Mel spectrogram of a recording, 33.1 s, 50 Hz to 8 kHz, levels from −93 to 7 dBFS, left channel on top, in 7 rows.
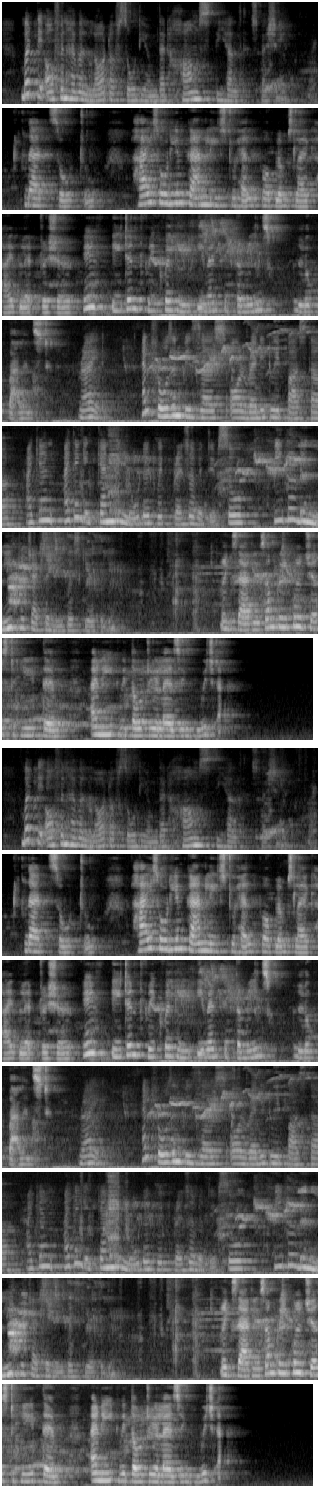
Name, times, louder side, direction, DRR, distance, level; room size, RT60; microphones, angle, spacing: voice 1, 0.3-3.6 3.9-4.3 15.4-15.7 16.3-22.6 23.0-25.4, left 2 dB, 75° left, 2 dB, 1.2 m, -29 dB
voice 2, 5.1-6.1 6.7-13.6 13.8-15.0 20.6-20.7 22.5-22.6 23.4-23.5 23.8-24.1 26.3-31.7, right 5 dB, 85° right, 7 dB, 1.0 m, -24 dB
sound 1, 11.7-28.1, equal, 15° right, 5.0 m, -37 dB
22.5 x 22.0 x 2.4 m, 0.82 s
head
